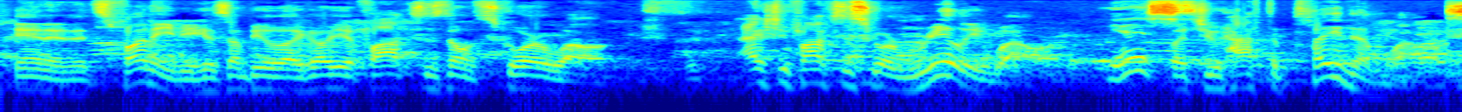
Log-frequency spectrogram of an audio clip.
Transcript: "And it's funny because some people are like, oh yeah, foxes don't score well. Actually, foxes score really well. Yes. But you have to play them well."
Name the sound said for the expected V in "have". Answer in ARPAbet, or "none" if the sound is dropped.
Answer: F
